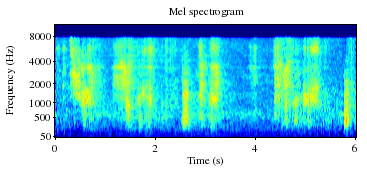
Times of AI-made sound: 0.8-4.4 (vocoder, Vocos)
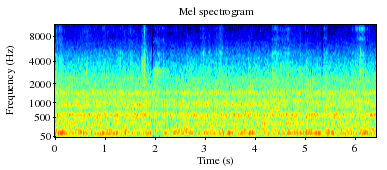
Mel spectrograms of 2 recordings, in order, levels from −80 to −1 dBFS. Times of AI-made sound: 1.3-4.3 (vocoder, BigVGAN v2)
